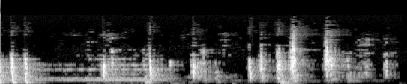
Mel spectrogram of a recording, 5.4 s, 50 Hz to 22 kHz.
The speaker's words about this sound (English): At 7:45, there was a knock on my door.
